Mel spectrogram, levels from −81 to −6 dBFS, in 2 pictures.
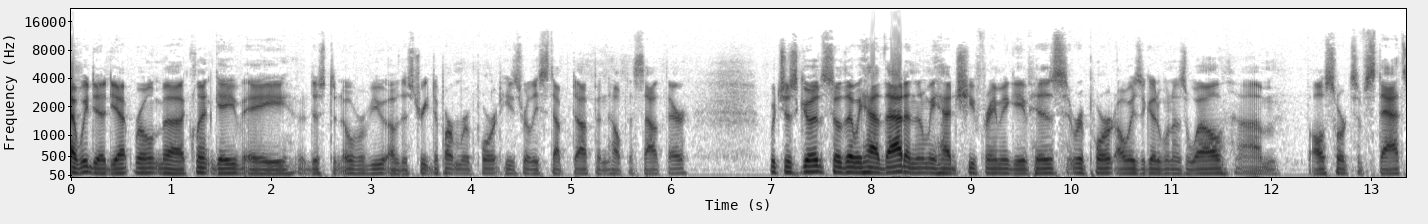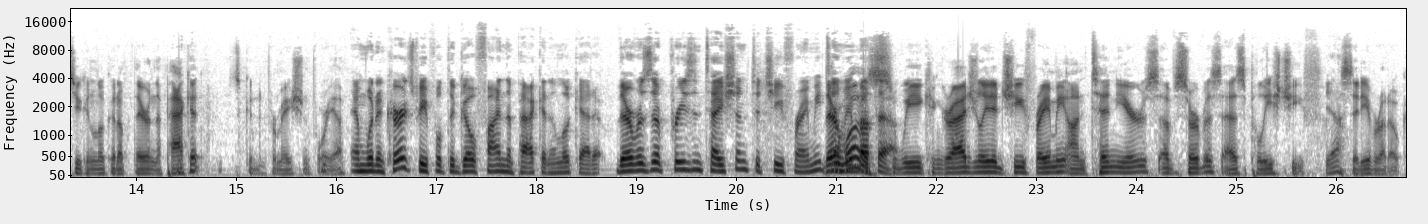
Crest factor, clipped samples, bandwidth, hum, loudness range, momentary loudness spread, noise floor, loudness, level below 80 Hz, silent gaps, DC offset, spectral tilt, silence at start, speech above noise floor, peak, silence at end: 20 dB; under 0.1%; 15 kHz; none; 9 LU; 13 LU; -43 dBFS; -20 LUFS; -50 dBFS; none; under 0.1%; -5 dB/octave; 0 s; 23 dB; 0 dBFS; 0 s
